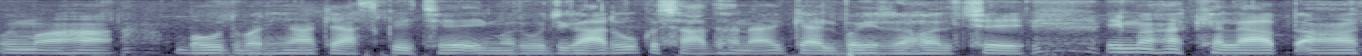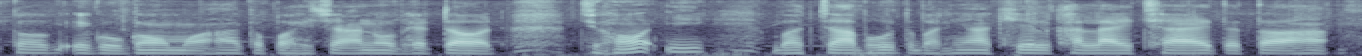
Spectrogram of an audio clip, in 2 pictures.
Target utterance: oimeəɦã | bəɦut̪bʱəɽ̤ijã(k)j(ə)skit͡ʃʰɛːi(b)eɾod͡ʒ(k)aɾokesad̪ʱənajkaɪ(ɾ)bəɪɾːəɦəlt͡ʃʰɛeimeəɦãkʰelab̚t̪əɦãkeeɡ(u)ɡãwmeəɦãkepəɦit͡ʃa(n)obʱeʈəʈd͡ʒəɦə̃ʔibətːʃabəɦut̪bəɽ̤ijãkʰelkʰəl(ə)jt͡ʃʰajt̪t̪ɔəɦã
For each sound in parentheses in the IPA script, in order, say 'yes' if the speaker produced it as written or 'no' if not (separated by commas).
yes, no, no, no, no, no, yes, no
